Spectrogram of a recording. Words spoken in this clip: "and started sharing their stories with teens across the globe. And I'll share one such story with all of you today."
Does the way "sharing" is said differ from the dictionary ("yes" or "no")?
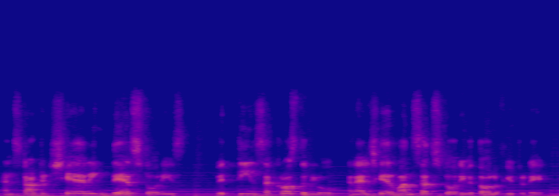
no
